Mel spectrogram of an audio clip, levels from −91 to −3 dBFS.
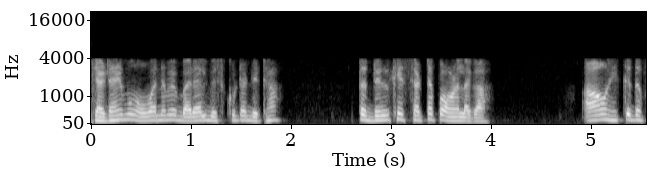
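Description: From 1.64 to 1.76 s, AMR bit errors hit what sounds like five frames at a few percent error, misplacing pulses so the speech turns briefly hoarse and gargly.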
